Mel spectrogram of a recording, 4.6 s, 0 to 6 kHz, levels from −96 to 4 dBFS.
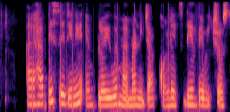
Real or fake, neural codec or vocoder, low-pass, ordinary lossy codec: real; none; 5.4 kHz; MP3, 48 kbps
